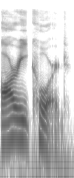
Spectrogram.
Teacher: If you stress the first syllable, record, that's a noun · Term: word stress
